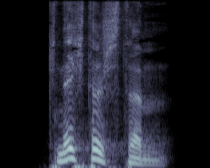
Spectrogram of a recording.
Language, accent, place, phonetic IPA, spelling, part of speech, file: German, Germany, Berlin, [ˈknɛçtɪʃstəm], knechtischstem, adjective, De-knechtischstem.ogg
- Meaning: strong dative masculine/neuter singular superlative degree of knechtisch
